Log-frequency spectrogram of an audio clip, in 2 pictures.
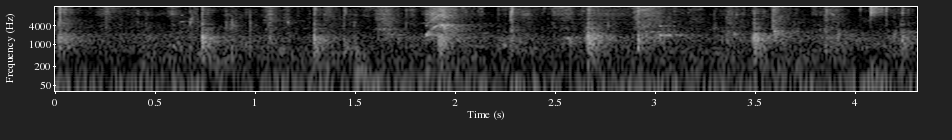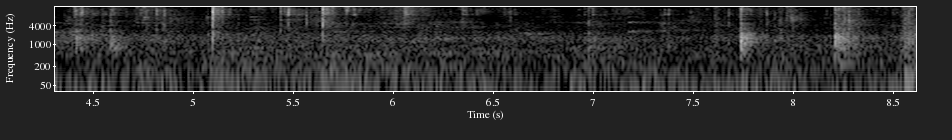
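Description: A ping-pong ball clicks back and forth between paddles and a table in a quick rally.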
